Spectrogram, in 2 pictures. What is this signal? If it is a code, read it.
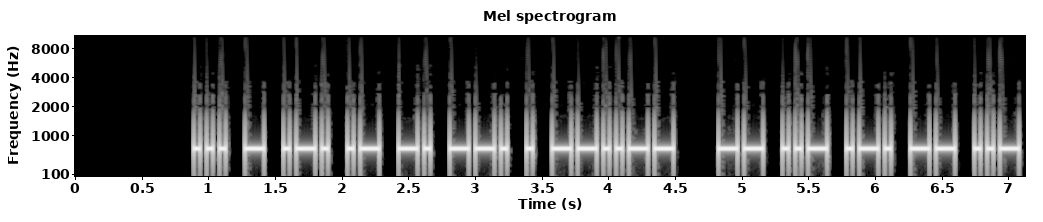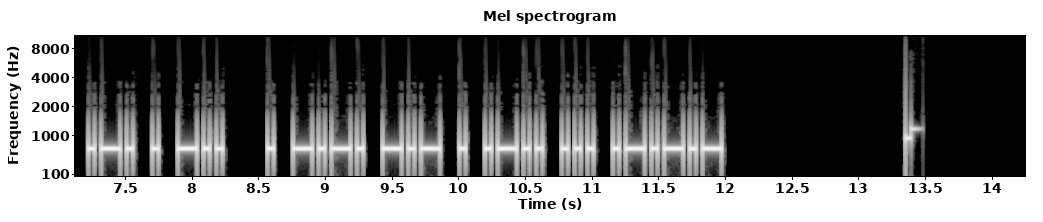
Morse code, heard as a keyed tone, about 25 wpm, 700 Hz. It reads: STRANGE, MURMURED ECKELS.
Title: A Sound Of Thunder 25wpm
